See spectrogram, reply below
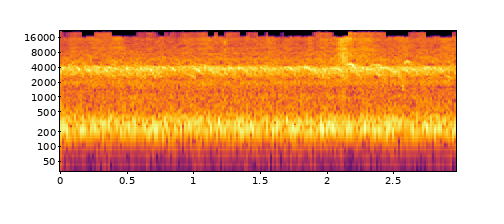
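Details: Massed peeping of day-old chicks at feeding time, part of a flock of 17,000; countless thin, high cheeps blend into a continuous shrill hiss, with one brief sharp click and a steady low hum beneath.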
